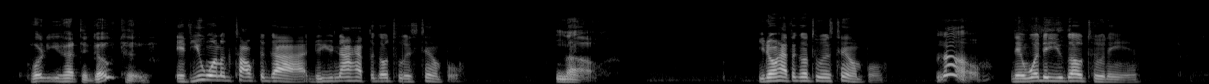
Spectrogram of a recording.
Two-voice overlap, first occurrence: none

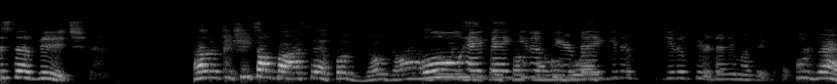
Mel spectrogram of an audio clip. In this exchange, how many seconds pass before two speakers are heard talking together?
4.2 s

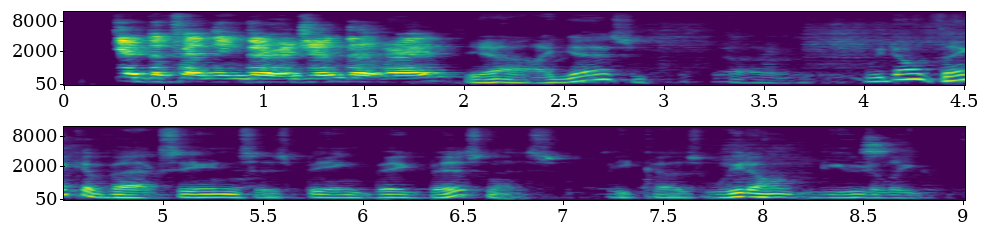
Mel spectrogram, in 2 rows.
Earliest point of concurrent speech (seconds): none

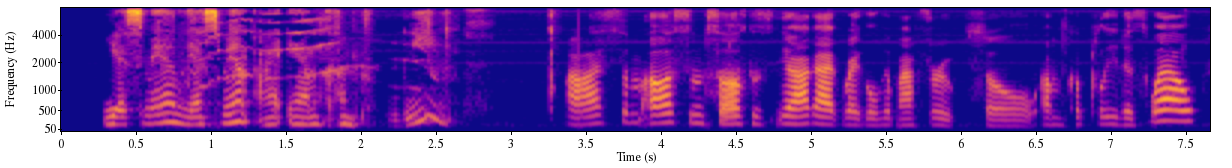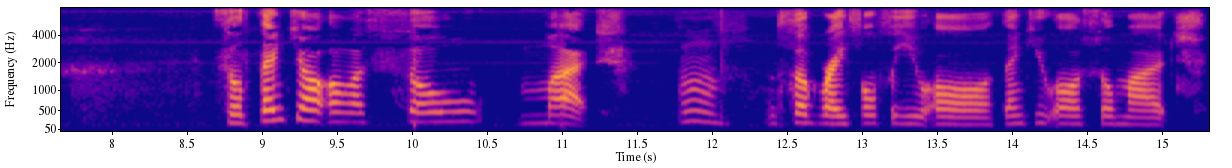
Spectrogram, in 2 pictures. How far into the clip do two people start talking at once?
none

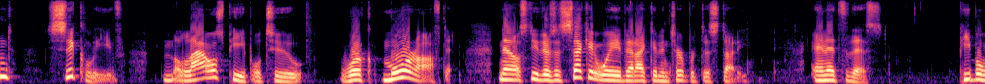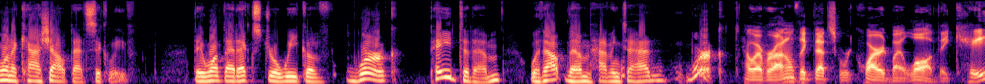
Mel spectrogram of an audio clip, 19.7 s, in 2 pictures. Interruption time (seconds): none

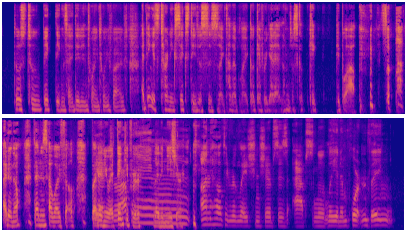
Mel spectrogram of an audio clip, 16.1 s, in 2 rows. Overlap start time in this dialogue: 9.9 s

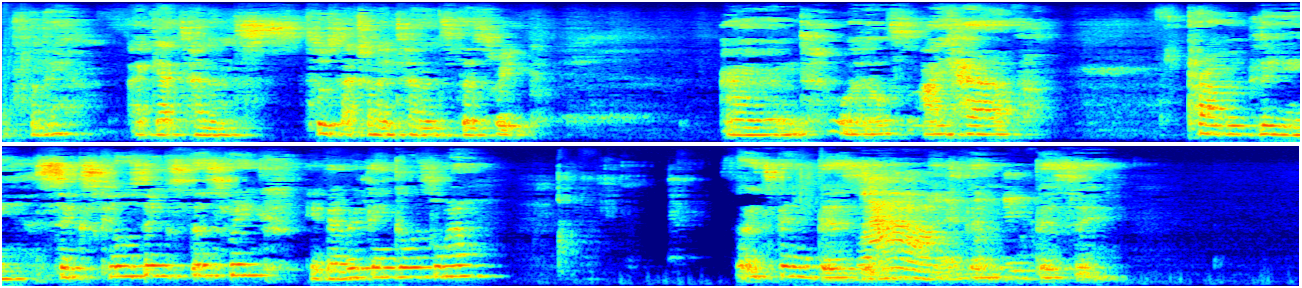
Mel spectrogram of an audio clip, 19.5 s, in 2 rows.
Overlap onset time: 15.9 s

